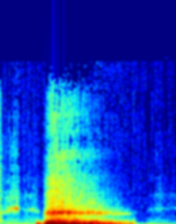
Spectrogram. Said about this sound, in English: Okay, take a deep breath.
